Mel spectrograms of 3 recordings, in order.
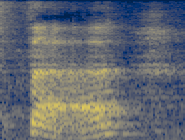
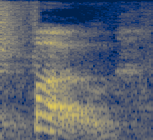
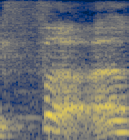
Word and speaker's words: Pho: me pronounce it as fur some people pronounce it as foe but unfortunately that is incorrect I'm not even quite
